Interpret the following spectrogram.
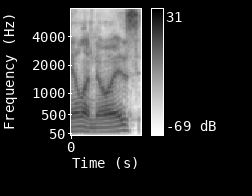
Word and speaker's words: Illinois: That's not how you say it. It's Illinois.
